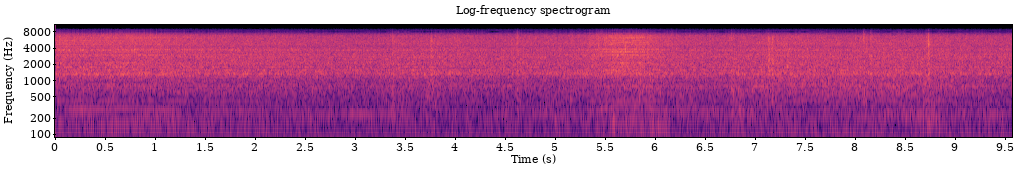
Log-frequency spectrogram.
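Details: Ford 4.6 V8 at idle with failed Prime Guard oil filter anti-drainback valve: thin steady buzz above exhaust note; a replacement filter of the same brand buzzed too, torque converter or transmission front pump also suspected.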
